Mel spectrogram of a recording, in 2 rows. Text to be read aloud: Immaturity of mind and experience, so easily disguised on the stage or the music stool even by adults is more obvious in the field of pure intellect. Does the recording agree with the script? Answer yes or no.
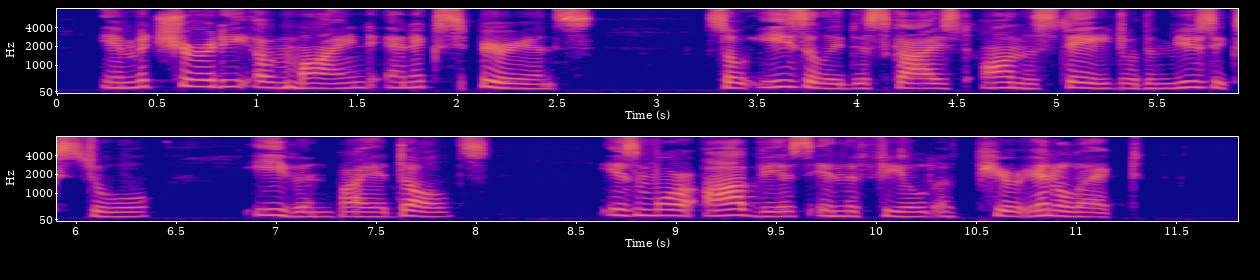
yes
